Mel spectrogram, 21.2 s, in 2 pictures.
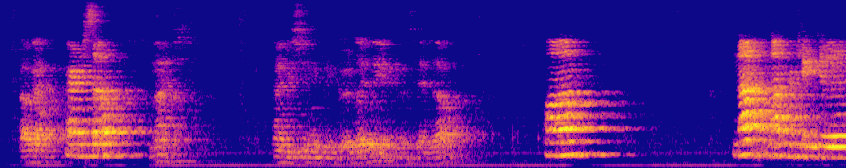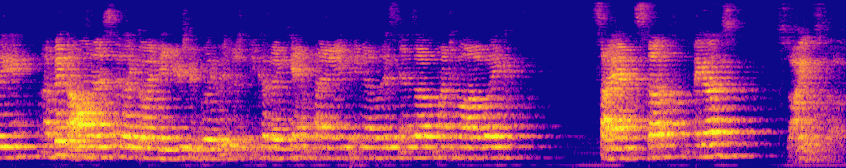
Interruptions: none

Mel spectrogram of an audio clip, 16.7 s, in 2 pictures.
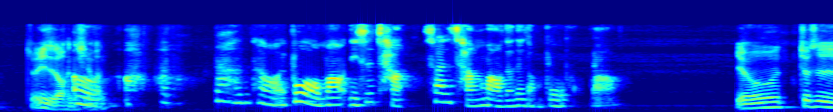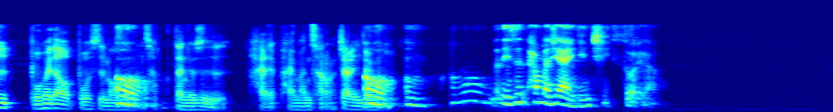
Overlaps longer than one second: none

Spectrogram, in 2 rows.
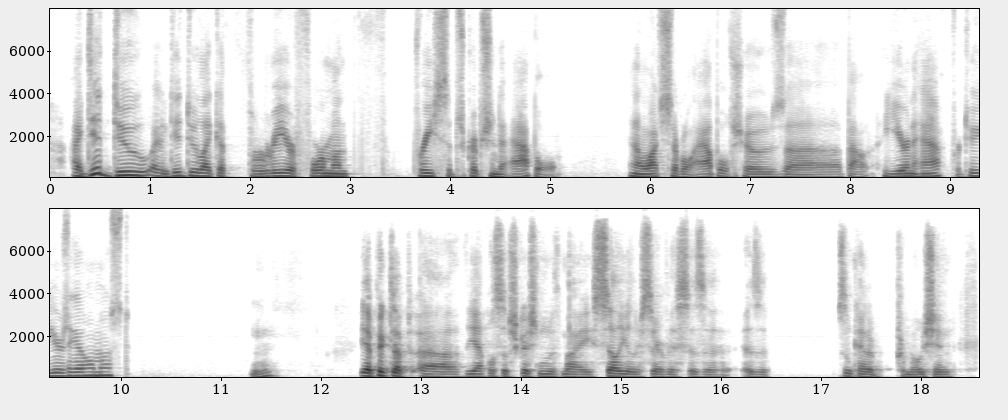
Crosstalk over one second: none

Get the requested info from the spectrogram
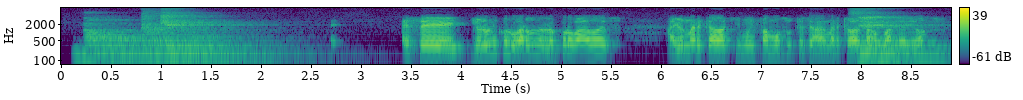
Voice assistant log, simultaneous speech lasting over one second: none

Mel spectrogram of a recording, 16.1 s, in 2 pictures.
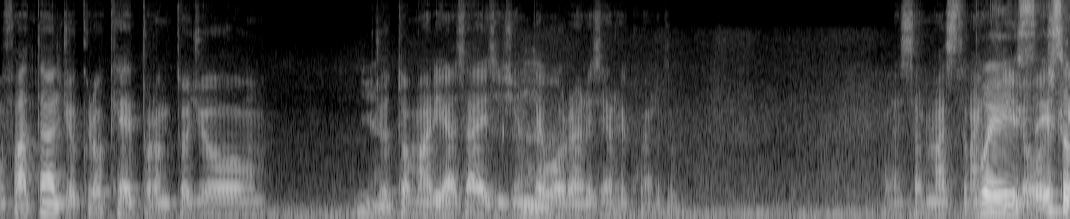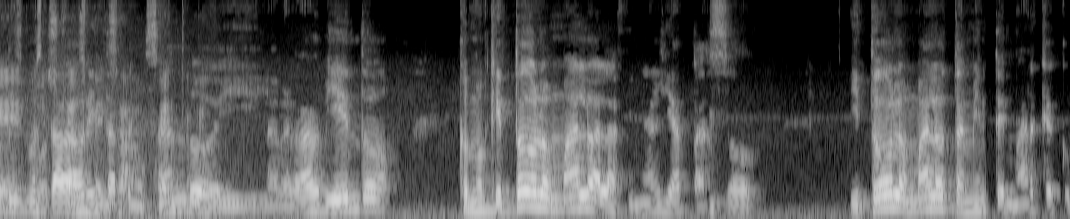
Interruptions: present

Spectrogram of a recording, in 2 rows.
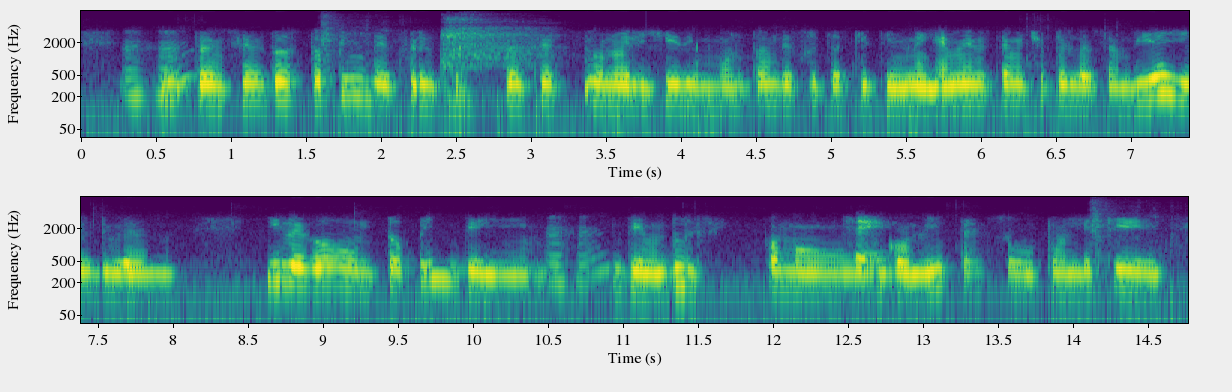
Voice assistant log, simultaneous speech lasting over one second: none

